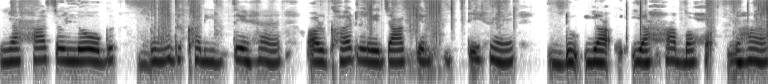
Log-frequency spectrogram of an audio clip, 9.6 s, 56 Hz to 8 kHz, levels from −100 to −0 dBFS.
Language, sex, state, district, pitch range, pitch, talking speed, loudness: Hindi, male, Bihar, Sitamarhi, 205-230 Hz, 215 Hz, 110 wpm, -16 LUFS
